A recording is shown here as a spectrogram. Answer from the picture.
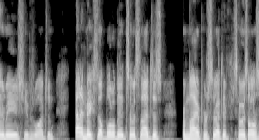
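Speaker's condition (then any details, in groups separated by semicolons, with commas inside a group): Cerebral palsy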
